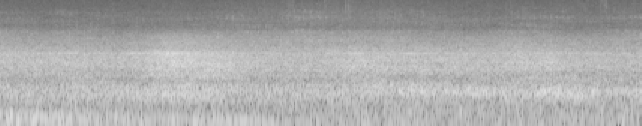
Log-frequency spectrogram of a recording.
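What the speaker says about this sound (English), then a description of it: "Swiss has just begun rolling, so that's going to take off first" A Swiss airliner, bound for Zurich, on its takeoff roll at Amsterdam Schiphol Airport: a loud, sustained broadband jet roar, steady throughout and heard from a moderate distance, with no voices over it.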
